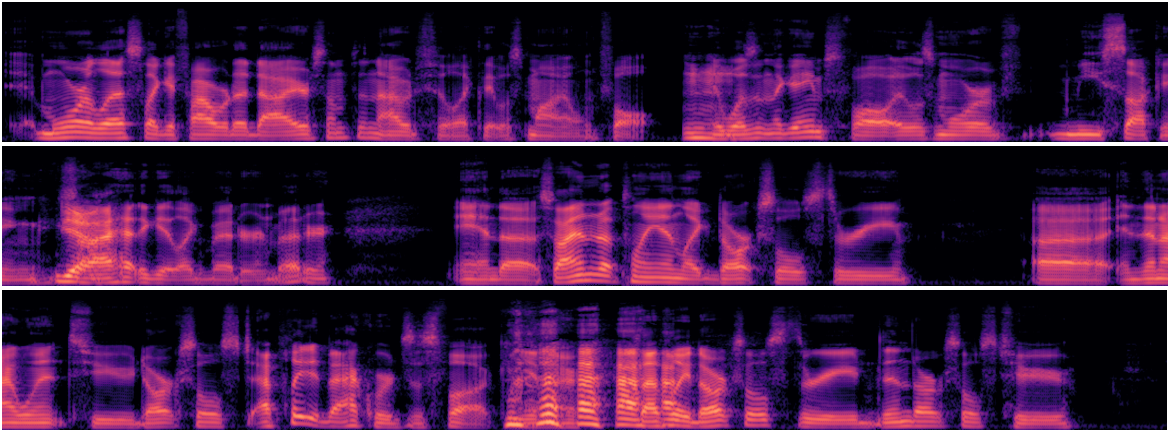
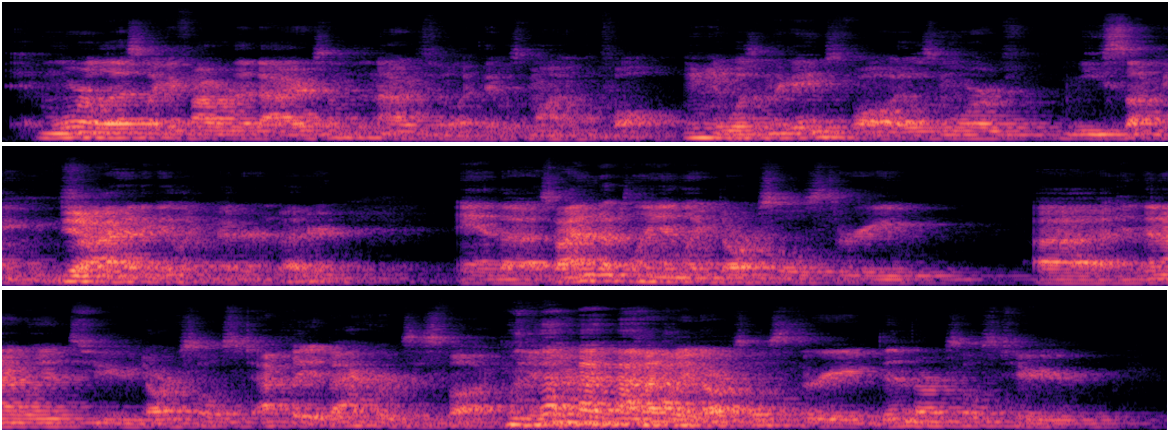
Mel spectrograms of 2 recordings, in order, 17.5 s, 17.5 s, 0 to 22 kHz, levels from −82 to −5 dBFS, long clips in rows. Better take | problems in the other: first | room echo; noticeable; dies away in 1 s // off-mic speech; far

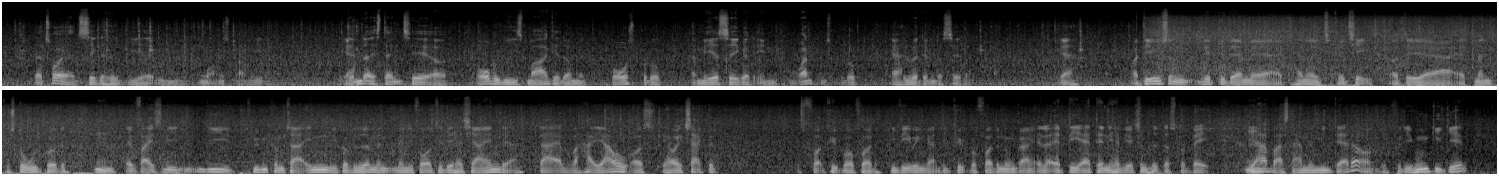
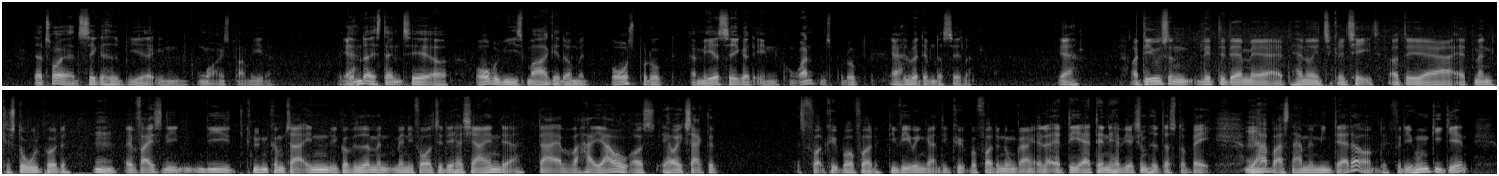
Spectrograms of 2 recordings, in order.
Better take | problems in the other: second | rain or running water; loud; throughout; 9 dB below the speech; faint in the second

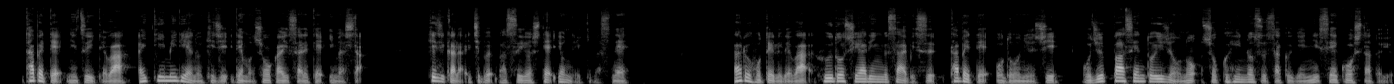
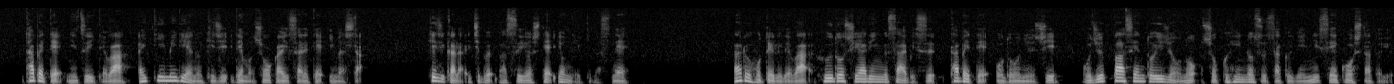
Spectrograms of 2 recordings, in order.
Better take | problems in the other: first | hiss; noticeable; throughout; 20 dB below the speech

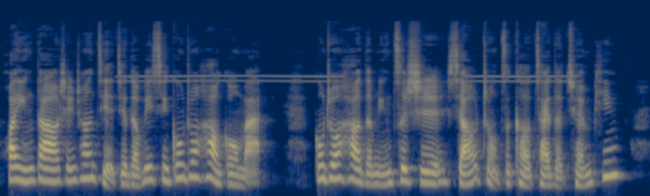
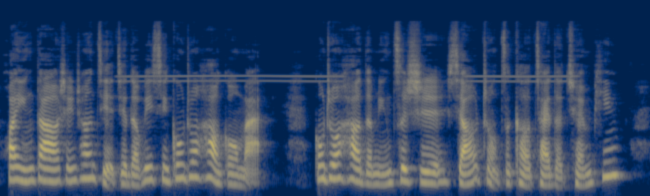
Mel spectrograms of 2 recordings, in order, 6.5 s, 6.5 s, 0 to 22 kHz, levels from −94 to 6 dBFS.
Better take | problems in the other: neither | high-pitched whine; faint; from 1 to 3.5 s and from 4.5 to 6 s; 5 kHz, 20 dB below the speech; the same in both

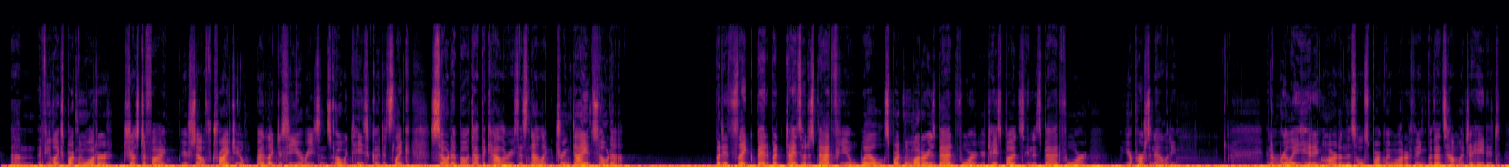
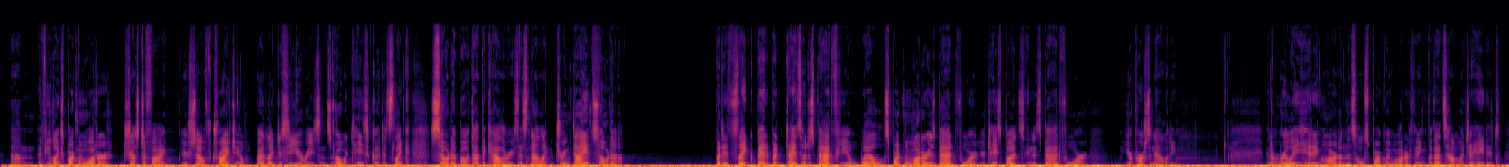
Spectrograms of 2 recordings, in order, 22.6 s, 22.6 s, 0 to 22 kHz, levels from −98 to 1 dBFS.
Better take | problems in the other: neither | low rumble; noticeable; throughout; 10 dB below the speech; the same in both

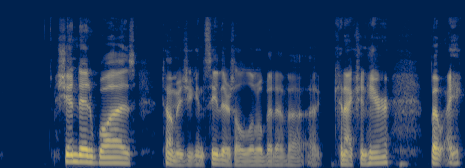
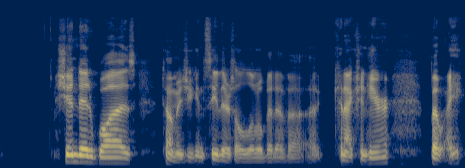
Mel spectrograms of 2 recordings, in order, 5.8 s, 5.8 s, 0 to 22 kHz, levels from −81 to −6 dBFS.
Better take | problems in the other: first | thin; very slightly; fading below 250 Hz

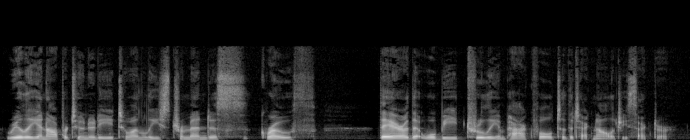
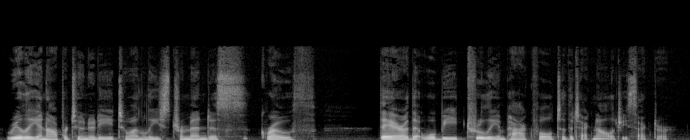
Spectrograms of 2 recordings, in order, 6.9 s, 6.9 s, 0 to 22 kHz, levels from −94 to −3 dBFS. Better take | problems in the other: second | thin; very; fading below 450 Hz

